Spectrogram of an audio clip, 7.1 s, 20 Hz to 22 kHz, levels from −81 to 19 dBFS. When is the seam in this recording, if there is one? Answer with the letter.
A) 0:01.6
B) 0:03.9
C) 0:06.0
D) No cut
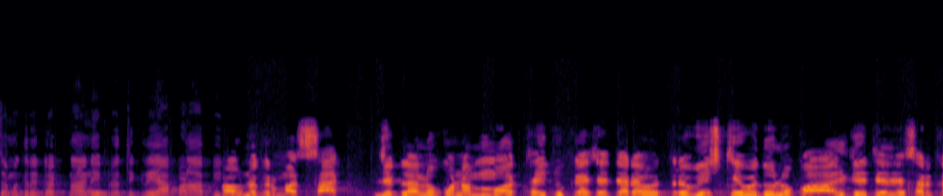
A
